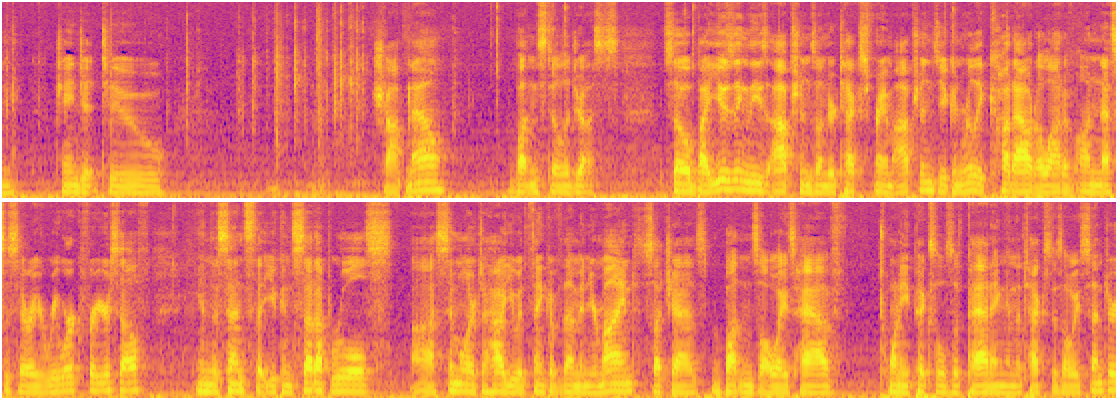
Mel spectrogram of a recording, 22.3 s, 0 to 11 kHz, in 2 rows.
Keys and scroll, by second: 0.2 ctrl+a, 2.7-4.3 typing.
